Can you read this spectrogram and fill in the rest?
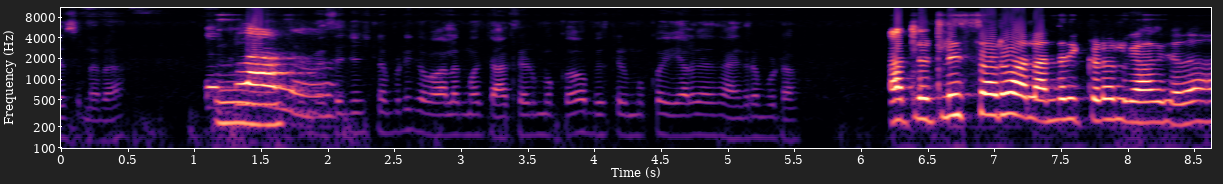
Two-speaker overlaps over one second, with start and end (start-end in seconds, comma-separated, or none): none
